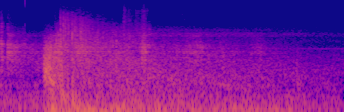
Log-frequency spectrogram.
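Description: Artillery shells land in World of Tanks, a heavy, booming impact with a deep rolling tail that fades slowly, heard alone at moderate loudness.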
